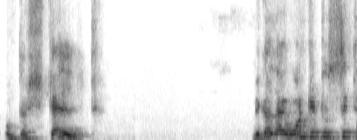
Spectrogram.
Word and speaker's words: unterstellt: Stress the second syllable. Unterstellt.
